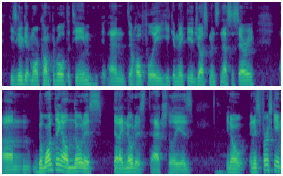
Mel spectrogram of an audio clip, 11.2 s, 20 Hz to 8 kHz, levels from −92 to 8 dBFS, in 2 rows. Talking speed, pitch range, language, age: 185 wpm, 100-120 Hz, English, 20-39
